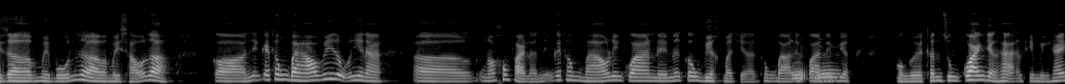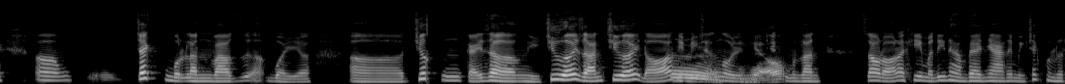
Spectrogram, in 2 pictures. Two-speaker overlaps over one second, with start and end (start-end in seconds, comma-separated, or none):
17.3-18.6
